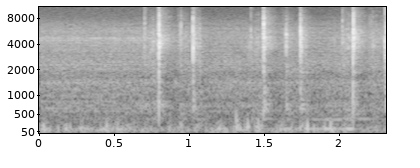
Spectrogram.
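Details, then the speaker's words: Diehl 52-inch antique ceiling fan from the late 1920s or early 1930s, oil bath with a worn motor shaft, on high speed: a low steady buzz under the airflow with scattered clicks; speed-coil transformer hum. "course you still hear the hum of the transformer or rather buzz now it's essentially high-speed for any normal fan"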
